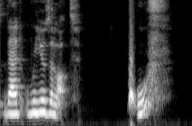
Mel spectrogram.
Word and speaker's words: ouf: Ouf, being the Verlan of fou. What you do is that you will split it in, well, here too, because it is a very short word. What you do for Verlan is that you switch them and you obtain, ouf.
